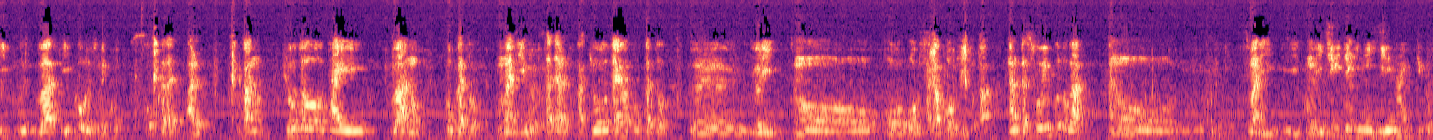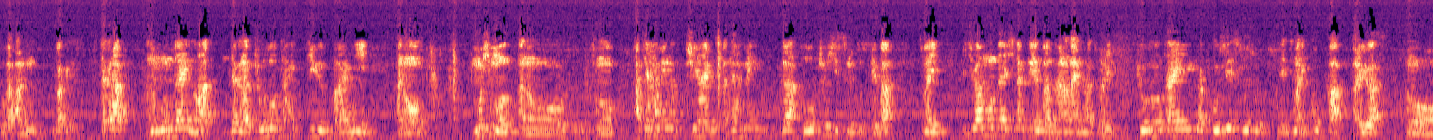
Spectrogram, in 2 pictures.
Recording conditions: background noise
